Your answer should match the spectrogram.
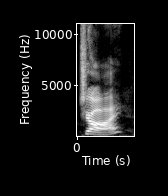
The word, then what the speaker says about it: Jai: Jai, we know it's Jai, like why? Like why, Jai? – Yep.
